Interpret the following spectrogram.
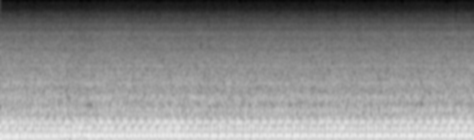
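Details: Truck with the muffler removed, running straight pipe: loud, raw open-pipe rumble with an uneven idle pulse of about two and a half beats a second, judged bad-sounding; a muffler is to be fitted.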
